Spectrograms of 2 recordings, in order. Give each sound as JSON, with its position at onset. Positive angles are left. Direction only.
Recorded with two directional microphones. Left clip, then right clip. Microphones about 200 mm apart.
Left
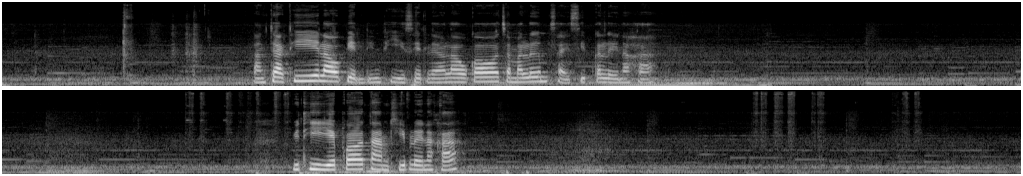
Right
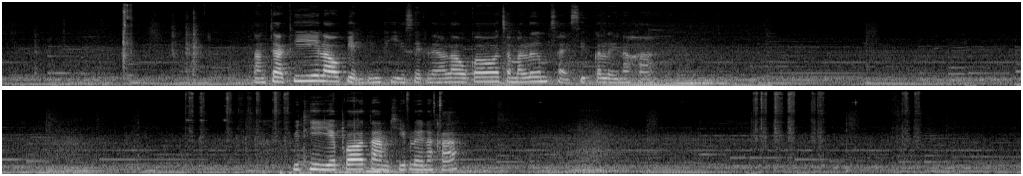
{"t": 2.5, "sound": "a woman's voice", "side_deg": 30}
{"t": 13.1, "sound": "a woman's voice", "side_deg": 30}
